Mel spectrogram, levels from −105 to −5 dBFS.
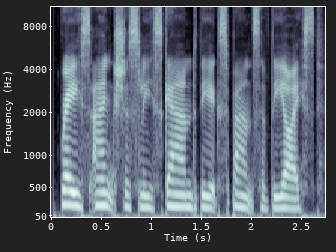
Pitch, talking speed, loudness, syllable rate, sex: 180 Hz, 175 wpm, -19 LUFS, 6.2 syllables/s, female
